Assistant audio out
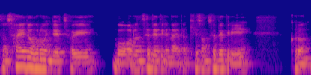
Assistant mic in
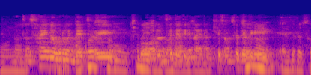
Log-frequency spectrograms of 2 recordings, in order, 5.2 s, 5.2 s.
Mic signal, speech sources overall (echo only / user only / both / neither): both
